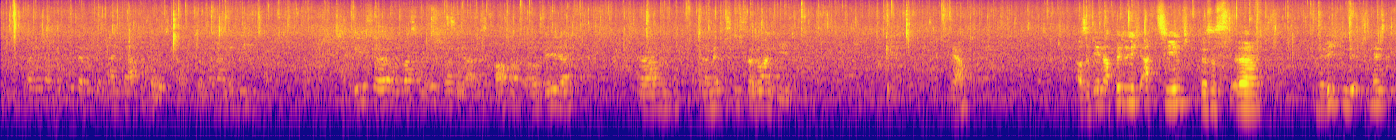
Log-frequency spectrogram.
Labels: Are dogs barking?
no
